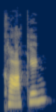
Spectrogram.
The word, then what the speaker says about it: caulking: your show I mean the L is silent the L is silent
